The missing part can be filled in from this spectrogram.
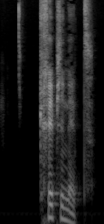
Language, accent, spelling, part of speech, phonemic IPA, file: French, France, crépinette, noun, /kʁe.pi.nɛt/, LL-Q150 (fra)-crépinette.wav
- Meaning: a type of flat pork sausage enclosed in a caul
